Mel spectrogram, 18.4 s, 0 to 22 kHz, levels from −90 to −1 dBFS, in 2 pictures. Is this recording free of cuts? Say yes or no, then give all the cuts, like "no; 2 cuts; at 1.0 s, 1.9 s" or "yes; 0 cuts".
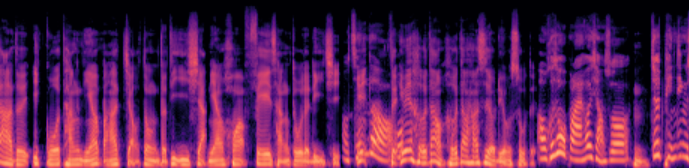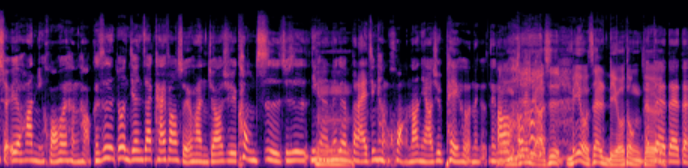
no; 1 cut; at 15.8 s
